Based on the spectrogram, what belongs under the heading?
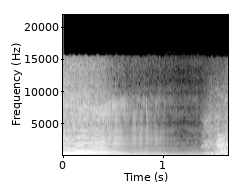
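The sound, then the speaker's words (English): A long, buzzing fart noise with a steady low pitch that wavers slightly, holding for over a second before breaking into a short breathy sputter. No one speaks. “Political satire from the back door.”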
